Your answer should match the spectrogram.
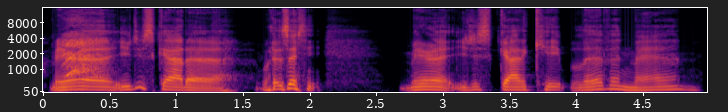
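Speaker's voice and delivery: put-on slow, lightly drawled Texas accent; lazy laid-back Texan drawl. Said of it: "The impression kinda sounds ... George W".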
